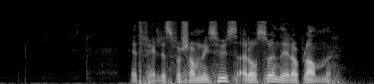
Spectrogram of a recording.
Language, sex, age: Norwegian, male, 36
